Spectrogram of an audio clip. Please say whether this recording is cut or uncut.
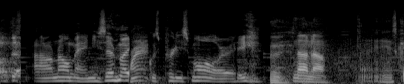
uncut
